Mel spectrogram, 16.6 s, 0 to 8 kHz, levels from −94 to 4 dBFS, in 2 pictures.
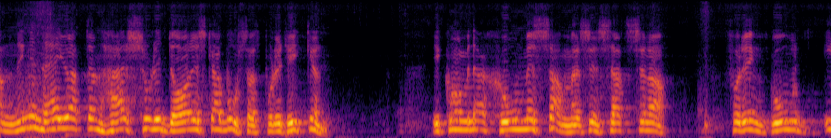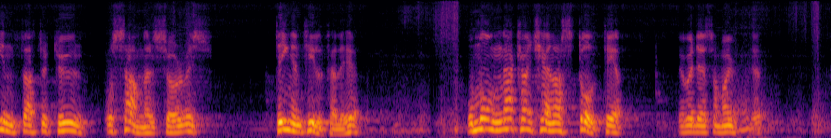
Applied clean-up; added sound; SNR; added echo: neural separator model SepFormer DNS4.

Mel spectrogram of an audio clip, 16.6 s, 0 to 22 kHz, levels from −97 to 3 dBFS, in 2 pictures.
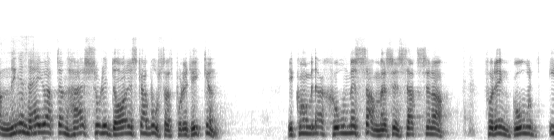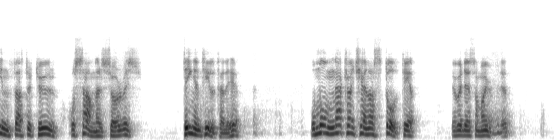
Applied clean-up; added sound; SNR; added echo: neural mask model DeepFilterNet 3.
